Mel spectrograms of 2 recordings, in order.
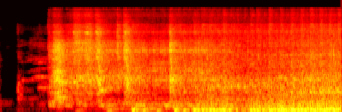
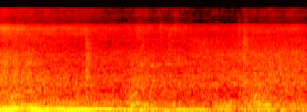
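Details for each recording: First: Honda Revo FI that was hard starting hot or cold, after replacing a cracked part: starter whirr, then the engine catches at once and settles into a steady single-cylinder idle; starts normally now. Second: Honda Revo FI, hard to start cold or hot, hesitant and weak, no fault code: engine catches with uneven stumbling pulses then sags and fades; fuel flow restricted, weak fuel pump suspected, pressure checked next.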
